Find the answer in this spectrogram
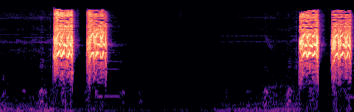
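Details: Green-cheeked conure parrot giving harsh, raspy squawks in two pairs, each pair of short loud bursts about a third of a second apart, with the pairs separated by a quiet gap of about two seconds.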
